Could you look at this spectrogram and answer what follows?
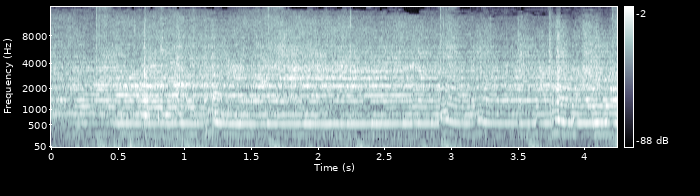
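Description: A remote control speedboat's small motor whines steadily at high pitch, buzzing and continuous throughout, with slight rises in tone.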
